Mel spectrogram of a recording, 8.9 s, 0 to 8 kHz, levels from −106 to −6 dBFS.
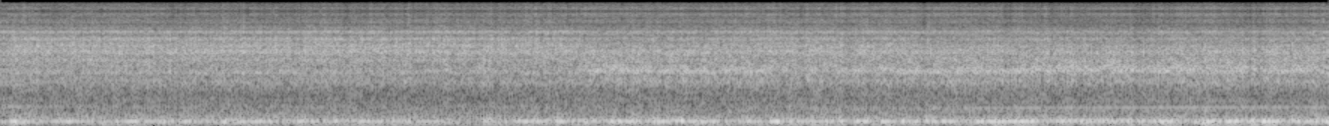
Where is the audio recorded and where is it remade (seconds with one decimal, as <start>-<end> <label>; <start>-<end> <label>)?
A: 0.0-1.1 remade; 1.1-2.8 recorded; 2.8-3.3 remade; 3.3-4.3 recorded; 4.3-6.4 remade; 6.4-8.9 recorded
